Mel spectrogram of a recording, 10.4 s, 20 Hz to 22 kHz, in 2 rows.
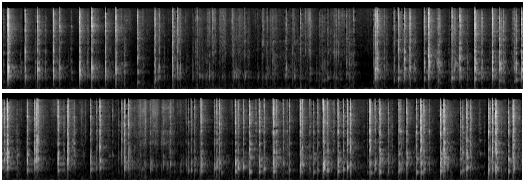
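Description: Long nails tap quickly on the sides and base of a hollow, empty orange ribbed plastic cup. The result is a rapid stream of dry, clicky taps centred around 1 kHz, each dying away almost instantly. The tapping softens briefly in the middle before picking back up.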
